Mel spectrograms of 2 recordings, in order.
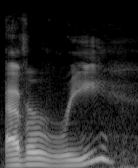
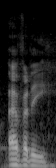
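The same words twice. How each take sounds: First: The middle consonant is an R sound. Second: The middle consonant is a D sound. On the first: "If you were to say every" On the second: "I made a D sound instead of a R sound"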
